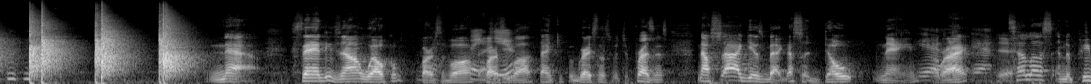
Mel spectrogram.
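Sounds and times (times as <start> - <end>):
slow clapping: 0.0 - 2.0
speech: 0.1 - 0.7, 2.1 - 10.9.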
